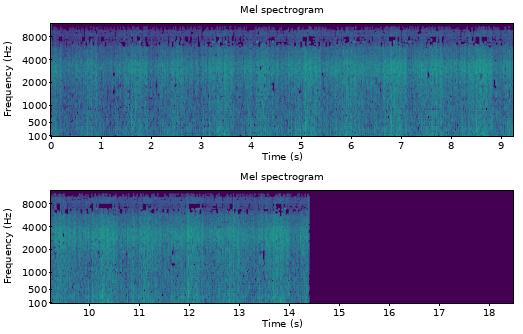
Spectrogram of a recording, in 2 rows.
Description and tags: these are endgrooves from vinyl lp's, suitable for processing as rhythm loops. this one is stereo, 16 bit pcm
end-groove, noise, raw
